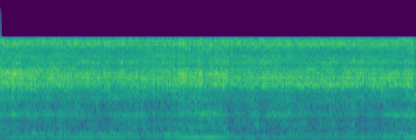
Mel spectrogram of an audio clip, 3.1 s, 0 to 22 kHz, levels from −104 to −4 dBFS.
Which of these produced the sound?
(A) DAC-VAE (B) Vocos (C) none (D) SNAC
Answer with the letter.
D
